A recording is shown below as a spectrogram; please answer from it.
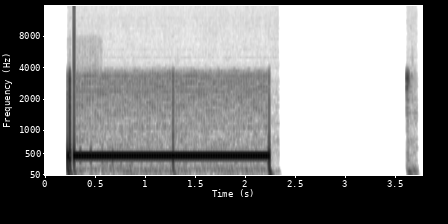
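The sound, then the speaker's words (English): A telephone dial tone sounds while a call is being placed: a steady, buzzing tone that holds for about two seconds between sharp clicks, followed after a pause by one brief click. “I'm calling him. Screw it. I'm calling you.”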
